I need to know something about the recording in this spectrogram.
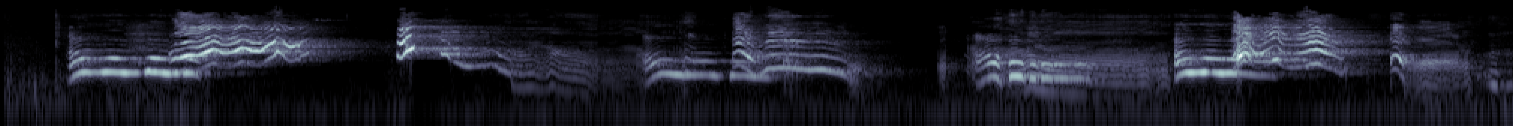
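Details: Rat Terrier howling in about five drawn-out bouts, each a wavering, yodel-like tone that slides up and down in pitch, separated by brief pauses, with no other clear sounds.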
